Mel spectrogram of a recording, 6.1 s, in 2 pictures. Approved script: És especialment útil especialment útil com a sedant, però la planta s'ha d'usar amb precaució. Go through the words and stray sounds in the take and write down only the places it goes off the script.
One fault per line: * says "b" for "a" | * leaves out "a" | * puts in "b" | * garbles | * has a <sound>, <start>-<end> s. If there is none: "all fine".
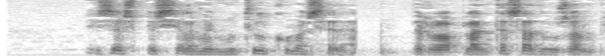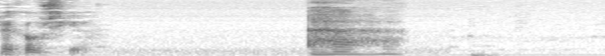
* leaves out "especialment útil"
* has a dropout, 1.8-1.9 s
* has a laugh, 4.5-5.1 s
